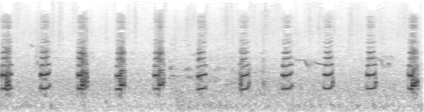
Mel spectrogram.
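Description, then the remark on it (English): A male turkey (tom) gobbles in a rapid, rubbery burst of about a dozen evenly spaced gurgling notes, loud with no talking, calling to nearby hens and warning off other toms during the spring mating season. “That rubbery, gurgling sound is his way of telling nearby hens that he's eager for company.”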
